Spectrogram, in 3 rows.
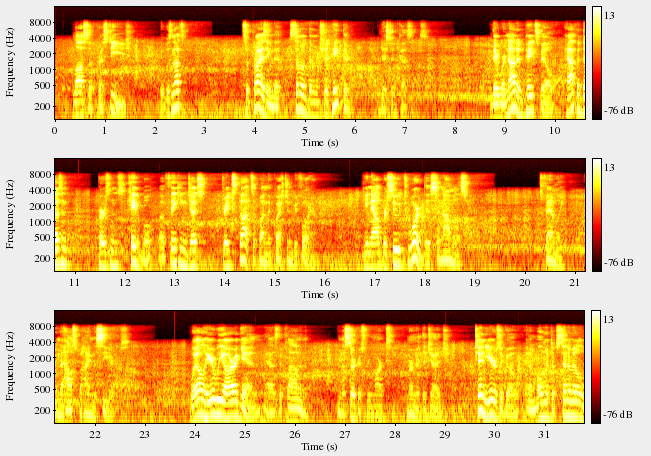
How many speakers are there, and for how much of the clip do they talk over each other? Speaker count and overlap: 1, no overlap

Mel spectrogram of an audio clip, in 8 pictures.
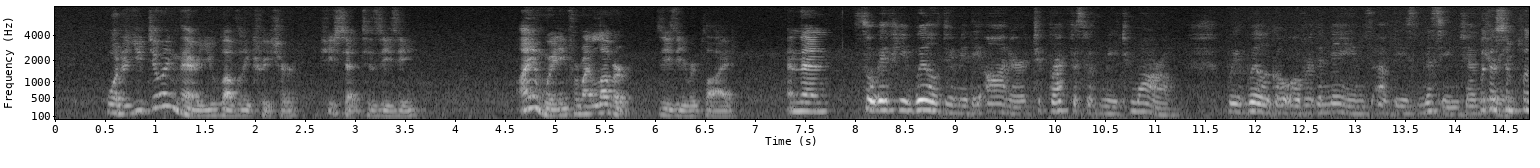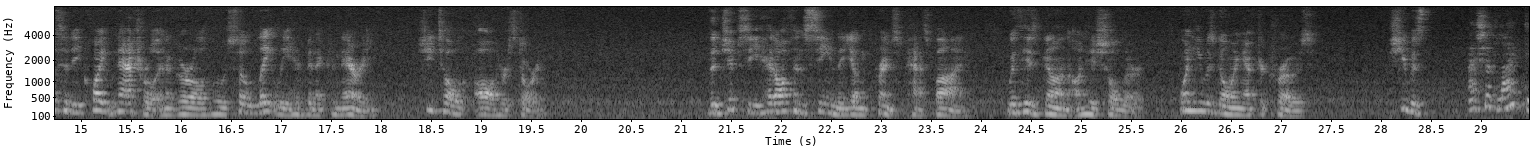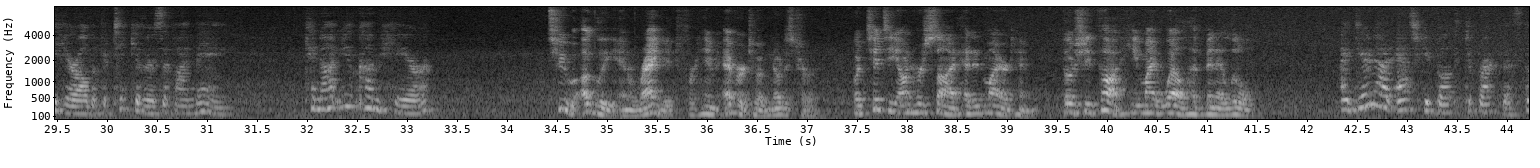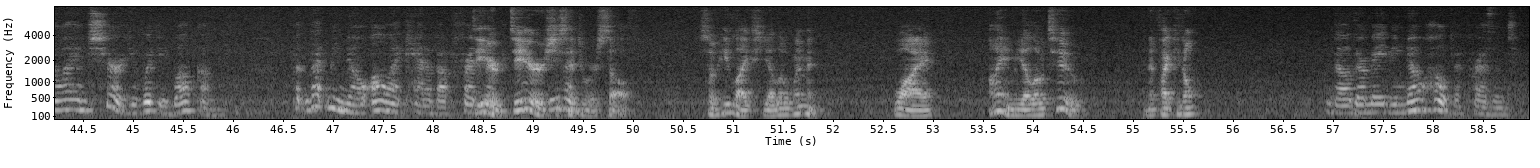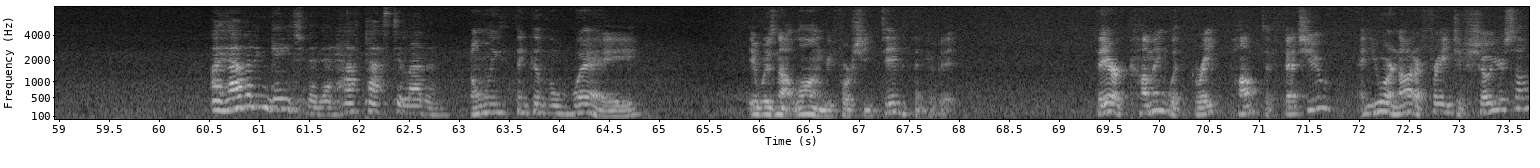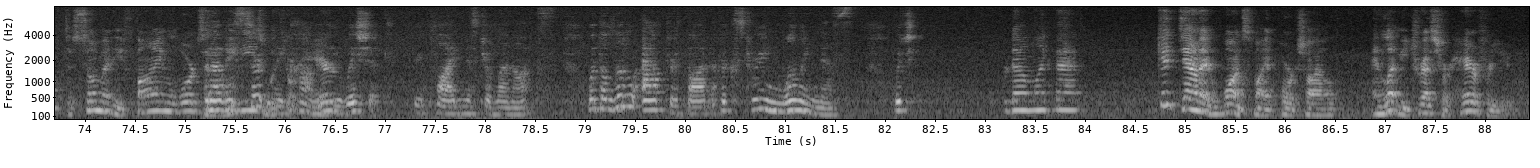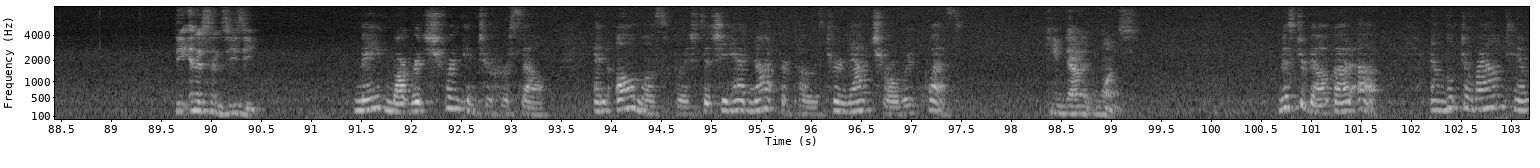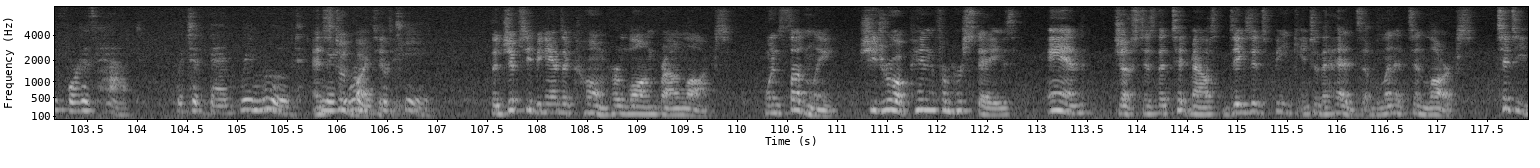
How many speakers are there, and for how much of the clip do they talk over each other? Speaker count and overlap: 2, about 4%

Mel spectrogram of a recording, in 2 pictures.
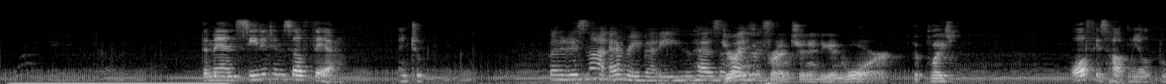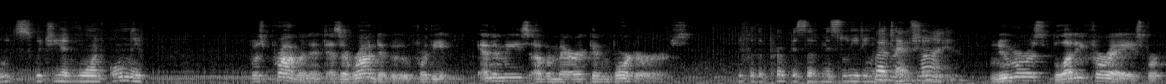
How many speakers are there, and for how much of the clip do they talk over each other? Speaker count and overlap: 4, about 8%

